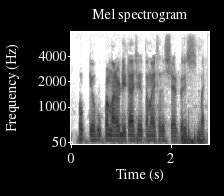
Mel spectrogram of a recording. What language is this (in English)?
Gujarati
